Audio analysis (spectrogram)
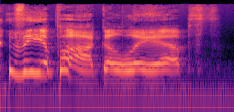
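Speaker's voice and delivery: lisp with the voice going wonky. Listing games by year, saying the game's subtitle: lisp, voice goes wonky. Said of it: "I always get a lisp and my voice goes wonky".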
